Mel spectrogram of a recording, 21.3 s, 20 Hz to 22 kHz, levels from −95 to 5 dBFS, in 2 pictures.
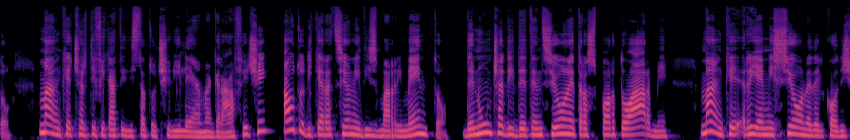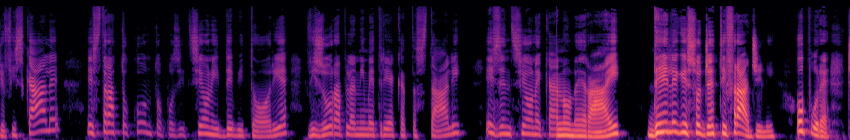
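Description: At 12.17 s the speech and the background noise drop together by about 10 dB in a sudden gain jump, then snap back up at 13.03 s. At 17.58 s there's a second jump, this time up by about 12 dB, and it holds to the end. Both look like a digital gain setting that was likely switched instantly rather than ramped, so the level steps from one sample to the next.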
